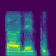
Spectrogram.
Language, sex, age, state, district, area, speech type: Bengali, male, 18-30, West Bengal, Uttar Dinajpur, urban, conversation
